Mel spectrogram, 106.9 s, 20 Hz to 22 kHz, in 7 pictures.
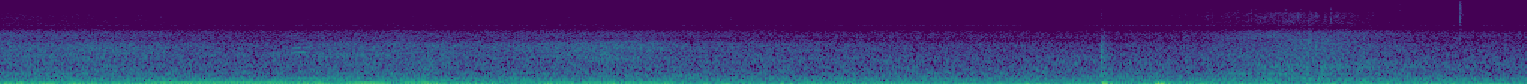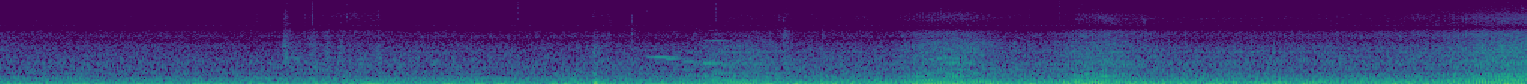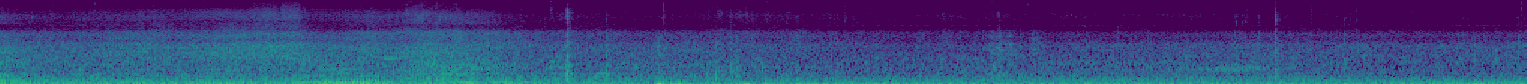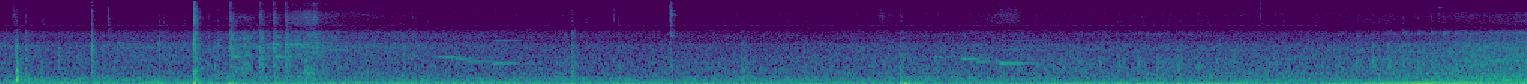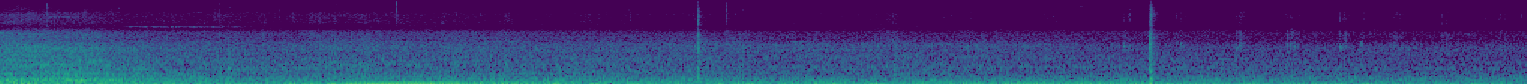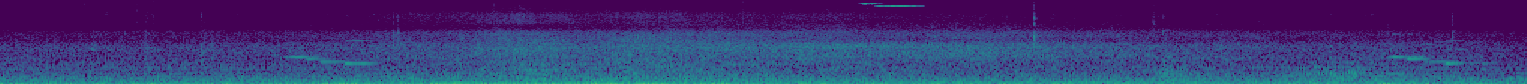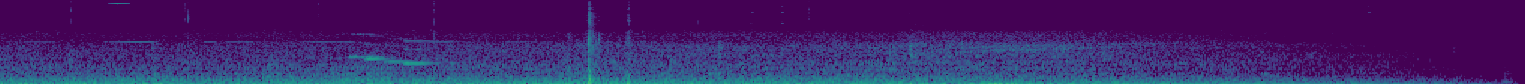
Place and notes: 三星鄉義德村, Yilan County - Parking lot
In front of the convenience store, Parking lot, Rainy Day, Small village, Traffic Sound
Sony PCM D50+ Soundman OKM II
